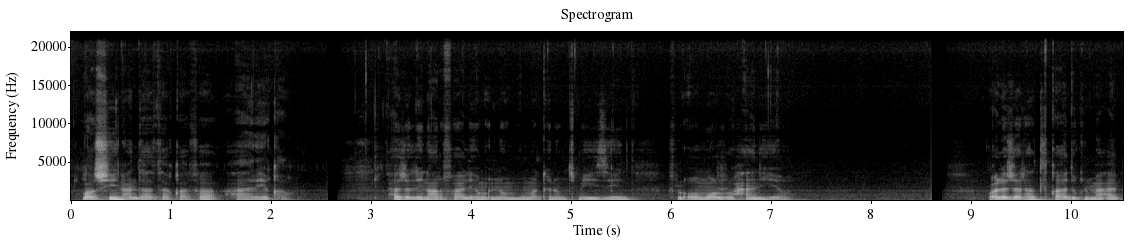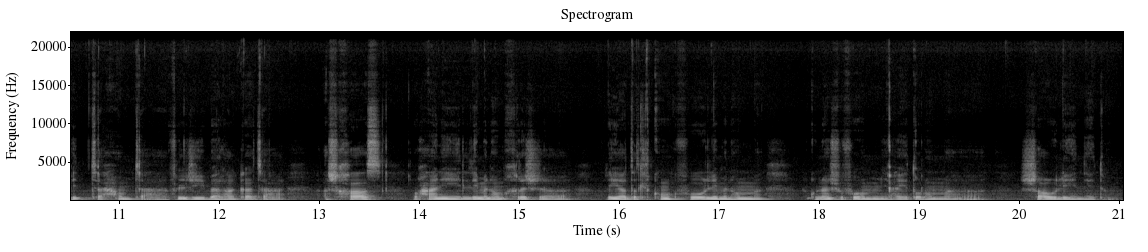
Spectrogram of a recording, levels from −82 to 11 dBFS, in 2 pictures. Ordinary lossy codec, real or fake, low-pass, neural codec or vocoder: none; real; none; none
